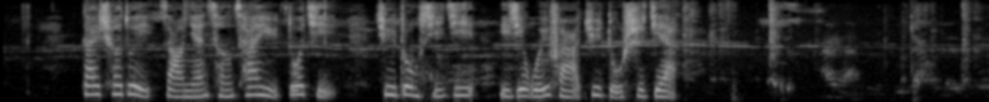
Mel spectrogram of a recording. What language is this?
Chinese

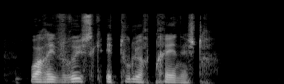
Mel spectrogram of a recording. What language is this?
Breton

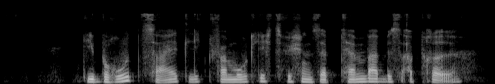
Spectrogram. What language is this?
German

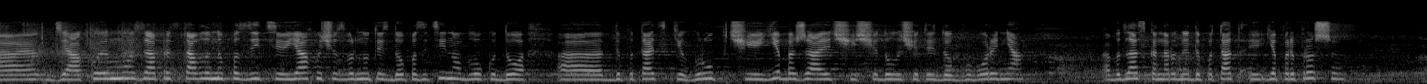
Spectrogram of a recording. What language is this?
Ukrainian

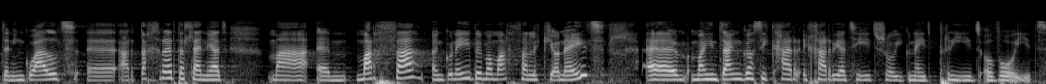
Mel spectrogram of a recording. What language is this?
Welsh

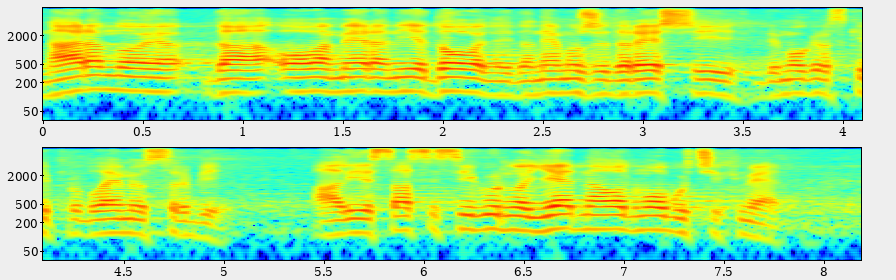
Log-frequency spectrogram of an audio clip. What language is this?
Serbian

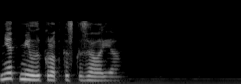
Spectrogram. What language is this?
Russian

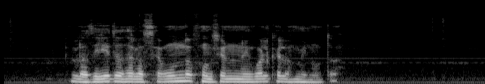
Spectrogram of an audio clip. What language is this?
Spanish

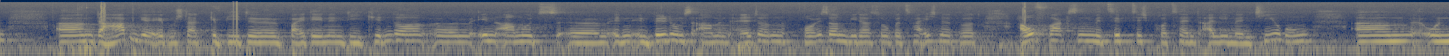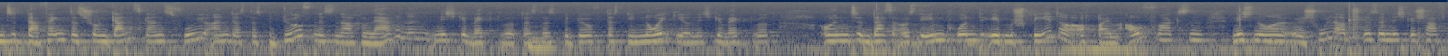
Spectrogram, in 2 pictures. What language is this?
German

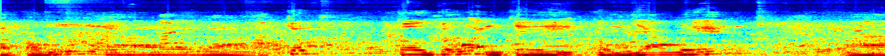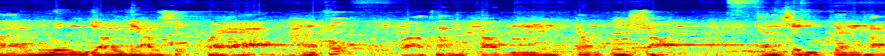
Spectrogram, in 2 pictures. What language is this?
Vietnamese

